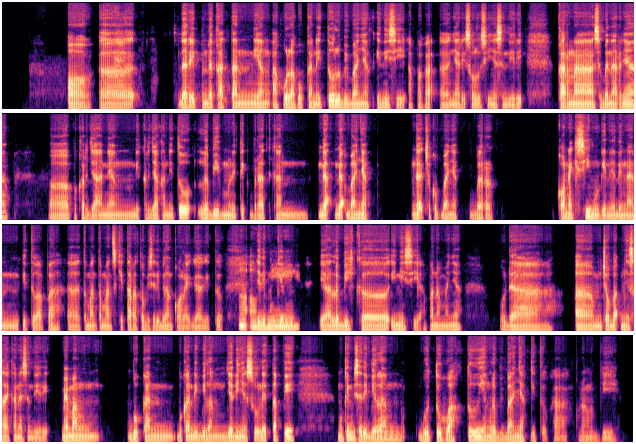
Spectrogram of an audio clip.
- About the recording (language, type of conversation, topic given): Indonesian, advice, Mengapa saya sulit memulai tugas penting meski tahu itu prioritas?
- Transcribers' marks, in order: other background noise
